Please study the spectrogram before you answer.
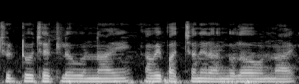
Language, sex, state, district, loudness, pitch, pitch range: Telugu, male, Telangana, Mahabubabad, -16 LUFS, 135 Hz, 135-140 Hz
